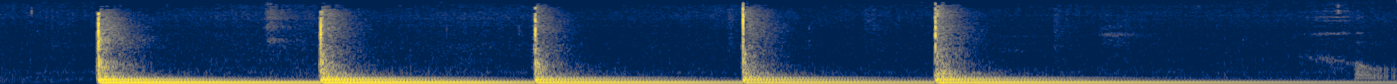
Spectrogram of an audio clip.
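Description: Tewenkan, a traditional frame drum, struck in a studio: five deep, resonant booms spaced about a second apart, each ringing and slowly decaying, loud and close with no talking.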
